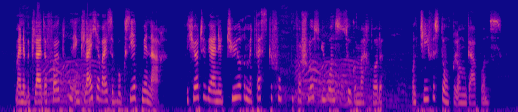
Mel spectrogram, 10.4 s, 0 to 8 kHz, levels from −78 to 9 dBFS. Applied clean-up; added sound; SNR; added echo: none; Gasp; 15 dB; none.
